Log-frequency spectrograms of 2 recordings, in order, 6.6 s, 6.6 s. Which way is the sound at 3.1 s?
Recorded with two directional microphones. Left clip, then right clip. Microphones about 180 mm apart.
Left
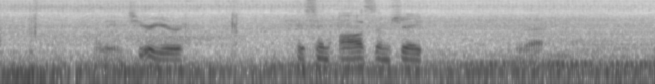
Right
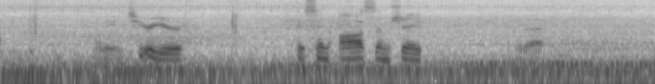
Centre (ahead or behind).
